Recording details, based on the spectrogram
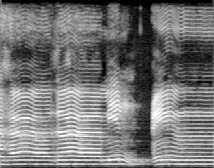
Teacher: Di sini ada nun sukun bertemu ain, maka kita membacanya dengan jelas.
